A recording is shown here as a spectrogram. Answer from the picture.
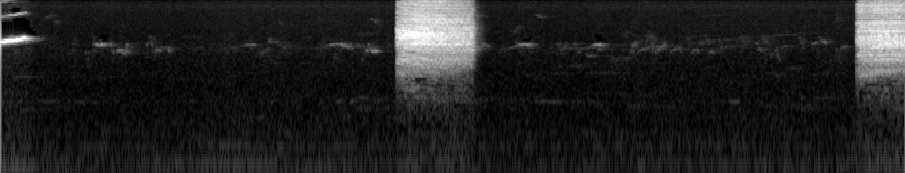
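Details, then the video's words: Calling to stimulate a male's mating readiness, a female oriental magpie-robin gives a brief high whistle, then two harsh, scratchy rasps about three and a half seconds apart, with silence between. "KACER BETINA MEMANGGIL JANTAN, SUARA KACER BETINA UNTUK MEMANCING BIRAHI KACER JANTAN"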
